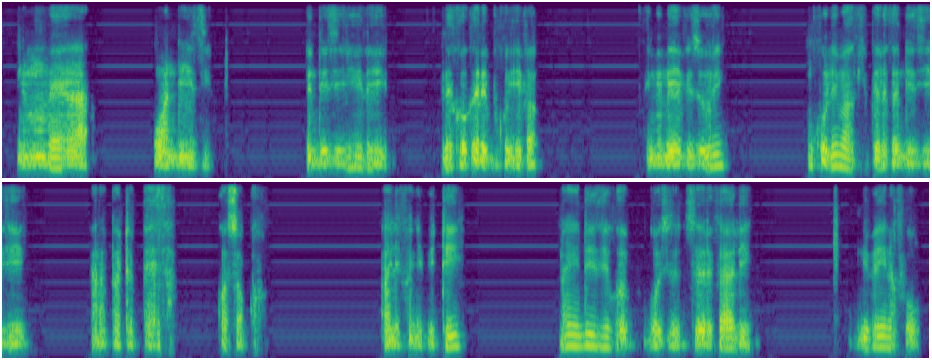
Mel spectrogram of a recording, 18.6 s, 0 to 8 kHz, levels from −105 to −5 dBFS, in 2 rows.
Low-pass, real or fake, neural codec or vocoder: 7.2 kHz; fake; vocoder, 22.05 kHz, 80 mel bands, HiFi-GAN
